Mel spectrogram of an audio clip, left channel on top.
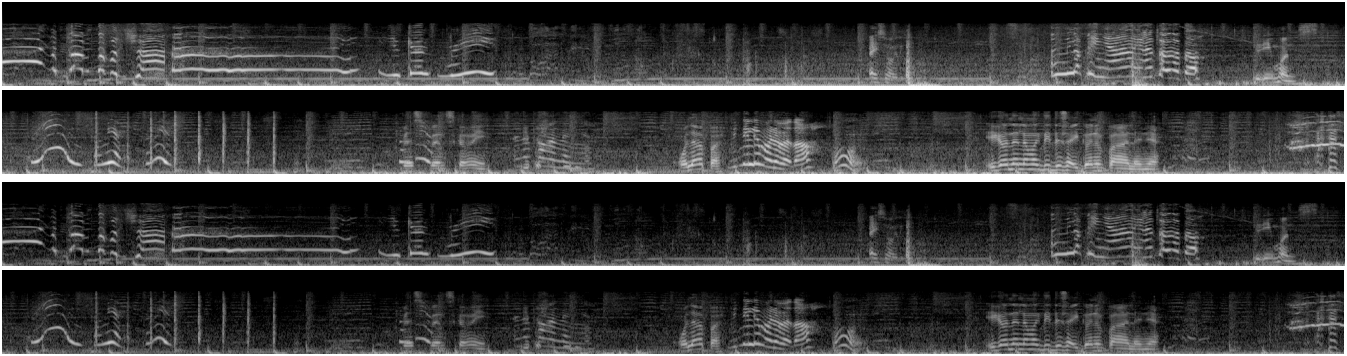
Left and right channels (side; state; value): right; quieter; 8.9 dB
